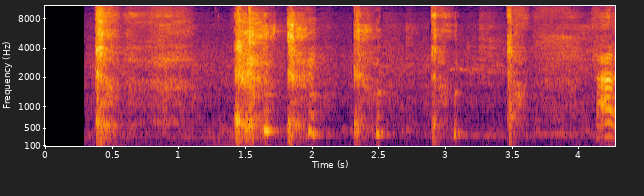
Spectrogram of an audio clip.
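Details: A run of six or seven short, sharp female (girl) coughs and throat-clearing bursts with brief pauses, taken from collected recordings of girls coughing.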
